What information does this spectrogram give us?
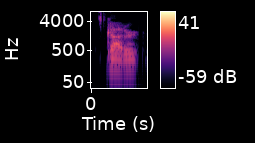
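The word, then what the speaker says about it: Goedert: yes uh and then uh Dallas godart um Godard Godard yes um those those were the two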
